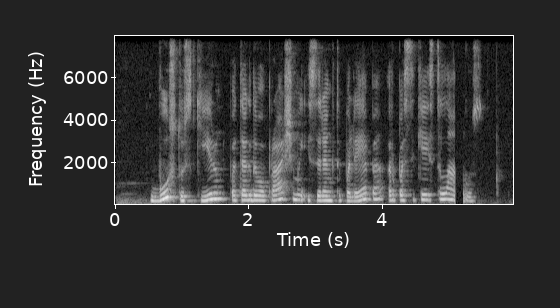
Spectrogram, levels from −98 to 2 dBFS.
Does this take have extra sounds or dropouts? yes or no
yes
